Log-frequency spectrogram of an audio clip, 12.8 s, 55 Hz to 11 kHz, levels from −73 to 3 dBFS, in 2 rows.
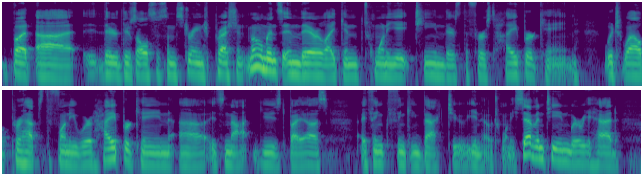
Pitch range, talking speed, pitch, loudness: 105-115 Hz, 195 wpm, 110 Hz, -25 LUFS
